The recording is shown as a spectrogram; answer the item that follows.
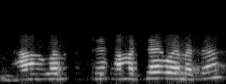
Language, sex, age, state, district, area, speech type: Maithili, female, 45-60, Bihar, Madhepura, urban, conversation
